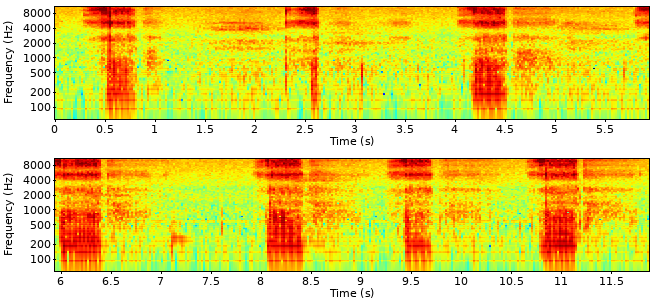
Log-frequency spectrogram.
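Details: Small dog snoring while held in someone's arms, labelled an inverted reverse snore: loud rattling snorts with each breath, about six in twelve seconds.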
